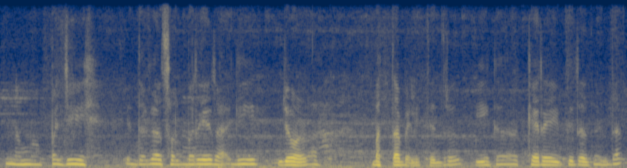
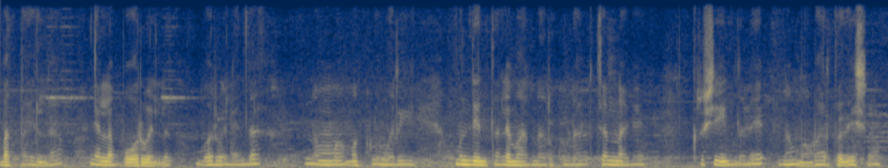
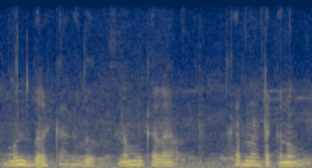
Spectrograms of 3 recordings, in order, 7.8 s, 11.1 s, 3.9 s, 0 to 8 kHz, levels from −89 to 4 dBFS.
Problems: background sounds at intervals, background conversations at intervals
